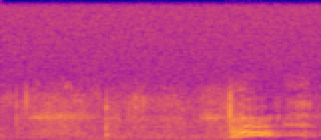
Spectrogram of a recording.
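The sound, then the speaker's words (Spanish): A dog barks from behind a fence at the edge of a town along a pilgrimage trail: one short, sharp bark near the end, over a steady low background hum. “Un perro, Dios mío, qué miedo, que me ladra.”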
